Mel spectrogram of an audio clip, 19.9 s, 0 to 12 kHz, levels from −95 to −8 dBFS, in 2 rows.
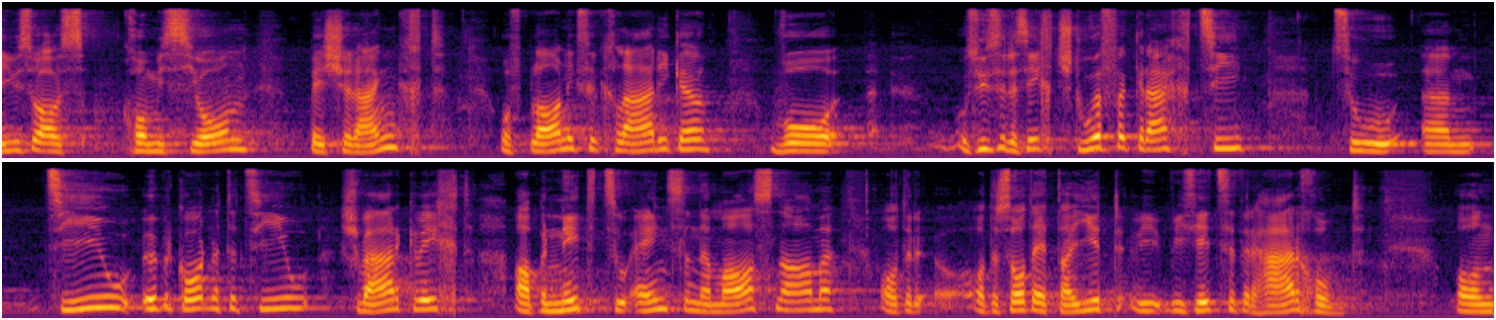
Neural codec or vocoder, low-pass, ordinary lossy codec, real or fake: none; 9.9 kHz; none; real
